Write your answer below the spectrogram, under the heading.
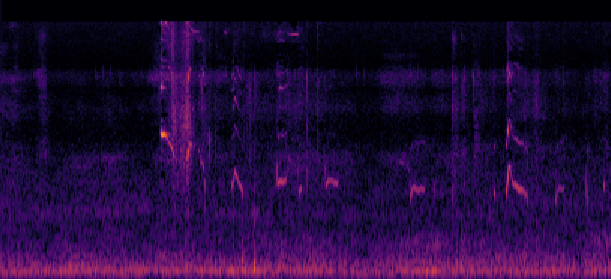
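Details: Ice white male Pomeranian puppy in West Palm Beach, Florida, giving soft, high whimpers: short squeaky notes that bend up and down, scattered through the recording over a steady low background hum, with a few faint clicks.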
